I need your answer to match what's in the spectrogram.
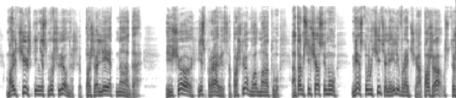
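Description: A man reading an audiobook voices a furious old male prisoner who rants, sneers and shouts accusations in a husky voice. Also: medium pitch, no room sound, clean studio sound.

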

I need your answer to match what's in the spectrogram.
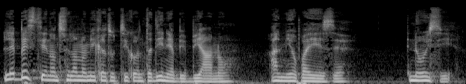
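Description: An actress with a deep, darkish voice speaks briskly in a lightly acted radio-play monologue, with music behind her. She plays a young Italian peasant girl, earnest, plainspoken and stubborn, who confides her story in a naive, colloquial way and repeats phrases for emphasis.

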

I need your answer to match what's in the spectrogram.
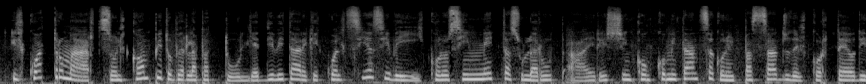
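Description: A woman narrating a factual account in an even, matter-of-fact reading style. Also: medium pitch. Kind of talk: scripted narration.

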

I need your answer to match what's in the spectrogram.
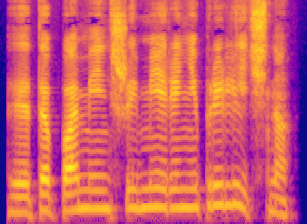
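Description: A woman's voice: medium pitch, normal speed, a little mellow, no echo, clean studio sound, lightly acted. A woman playing a stern, scolding older mother. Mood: cold. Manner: scolding, raised voice.

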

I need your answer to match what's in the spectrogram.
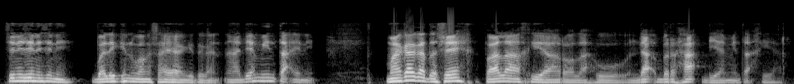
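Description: A man's voice: fairly low pitch, dry recording. Man teaching casually on a dull recording. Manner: conversational, storytelling with everyday examples; reads Arabic text aloud. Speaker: Islamic religious teacher. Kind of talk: casual religious lesson. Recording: dull, dry lo-fi lecture recording.

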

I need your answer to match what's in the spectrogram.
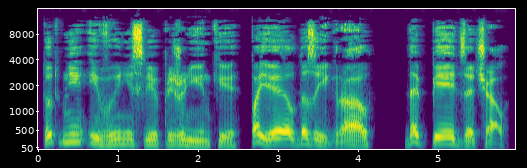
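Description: A man voicing an old wandering minstrel who tells his tale in a fond, drawn-out folk manner. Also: medium pitch, animated, dark tone, no echo, studio quality. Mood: telling. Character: old male wandering minstrel, gentle storyteller.

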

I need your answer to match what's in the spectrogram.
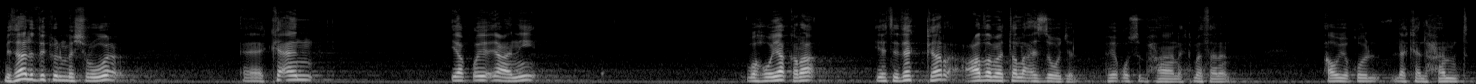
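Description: A man's voice: a little high, fairly even intonation, normal speed, vocal fry, long pauses, darkish tone. A man teaching a lesson on a religious text and reciting examples to illustrate each point. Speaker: Islamic teacher. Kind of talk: lecture on a text. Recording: long hall reverb.

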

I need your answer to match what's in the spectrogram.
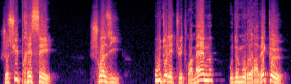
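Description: A man's voice: a little high, very animated, unhurried, dry recording, clean studio sound, voice pushed up. A man voicing an impatient, angry male rebel chief in an audiobook, giving curt commands. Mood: commanding. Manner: barking, commanding.

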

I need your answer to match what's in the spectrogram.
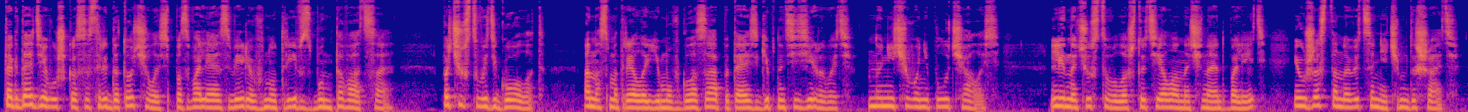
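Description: A woman narrating an audiobook in a steady, dramatic reading. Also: medium pitch, a little fast. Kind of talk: expressive scripted narration.

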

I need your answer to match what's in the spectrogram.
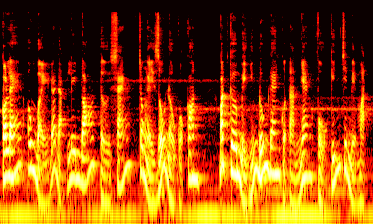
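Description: A woman narrating a ghost story in a dramatic, expressive way. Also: medium pitch, moderate pace. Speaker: audiobook narrator.

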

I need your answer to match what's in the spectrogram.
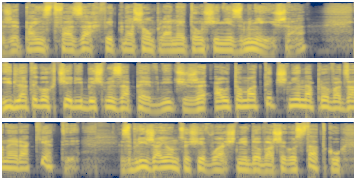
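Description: A man's voice: mid-range voice, breathy edge, no echo, clean studio sound, voice pushed up. A man doing an icy, formal recorded announcement. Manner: frosty, formal, mock-courteous.

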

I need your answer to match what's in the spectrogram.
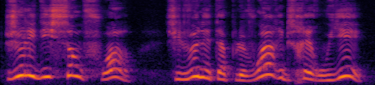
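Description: A woman narrator voicing a brusque, irritable middle-aged husband in a storybook reading, loud and peevish. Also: on the high side, sing-song, unhurried. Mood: scolding.

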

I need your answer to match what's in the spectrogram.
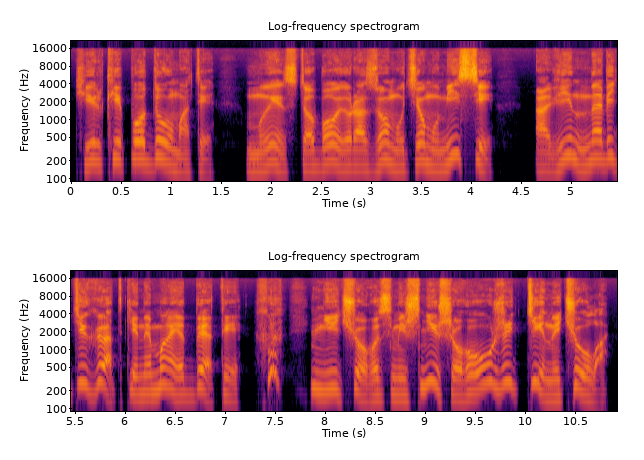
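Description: Guy putting on a gushy vain young lady, high and chattery, dry close sound. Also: very animated, a little slow, no room sound. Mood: gushing. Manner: gushing, loud, fussy.

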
